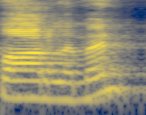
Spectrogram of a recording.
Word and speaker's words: parliament: In the parliament, I is silent.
